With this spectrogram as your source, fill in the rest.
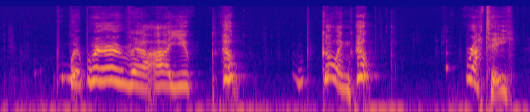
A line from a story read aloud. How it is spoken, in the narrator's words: cried the tearful Mole, in alarm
